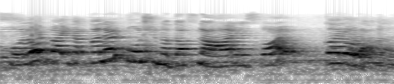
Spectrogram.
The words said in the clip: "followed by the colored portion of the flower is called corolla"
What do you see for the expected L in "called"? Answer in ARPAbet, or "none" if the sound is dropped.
none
